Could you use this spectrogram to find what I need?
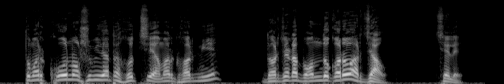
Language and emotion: Bengali, angry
